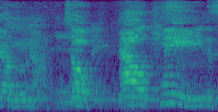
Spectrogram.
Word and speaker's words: alkane: So alkane is how you say the first one.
